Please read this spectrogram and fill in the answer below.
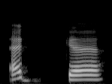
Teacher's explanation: طيب بعد كده هتجيب نعم الفتح، لساني هيرجع تاني انزله، تمام انزله، وبعدين هجيب بقى الفتح من هنا من ايه من الجوف كامل اكا، لساني كله ارتاح مش هيفضل مرتفع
